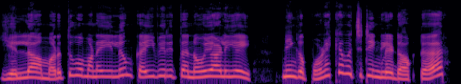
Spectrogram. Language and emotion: Tamil, surprised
